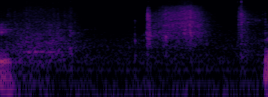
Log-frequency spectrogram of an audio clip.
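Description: Carded lure packaging rustling and clicking as it is set down and slid into place on a wooden tabletop, a short papery rustle with a couple of light clicks about a second in.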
